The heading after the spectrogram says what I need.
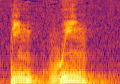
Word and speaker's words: pinguim: Pinguim, we do pronounce the U.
